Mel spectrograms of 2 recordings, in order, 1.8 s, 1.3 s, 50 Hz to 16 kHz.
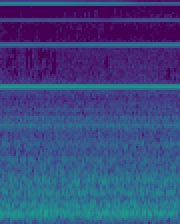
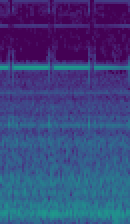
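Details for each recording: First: Logic probe on the faulty Moon Patrol arcade CPU board, pin 8 of the LS30 chip at 4E: steady, unbroken high tone with no pulsing; the line is held low and not toggling. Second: Logic probe on a known-good Moon Patrol arcade CPU board during bus-test looping, checking the data buffer enable line: steady high tone with quick regular breaks, the tone of a toggling signal.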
